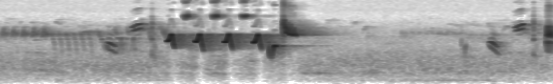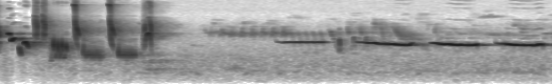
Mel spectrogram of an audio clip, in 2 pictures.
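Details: Asian brown flycatcher singing, used as a recording for songbirds to imitate: buzzy chatter with a run of slurred whistles, a pause, a dense burst of sharp high chips, then long thin whistled notes repeated.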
